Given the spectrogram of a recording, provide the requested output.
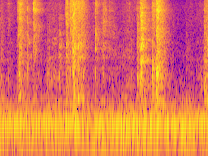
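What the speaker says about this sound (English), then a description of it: "I'm just literally cut this away" Scissors trim away excess paper in a series of soft, quiet snips and rustles that arrive in small clusters over a low steady hum, with no one talking.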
